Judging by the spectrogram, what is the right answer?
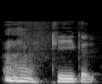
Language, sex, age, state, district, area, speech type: Punjabi, male, 18-30, Punjab, Fazilka, rural, spontaneous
